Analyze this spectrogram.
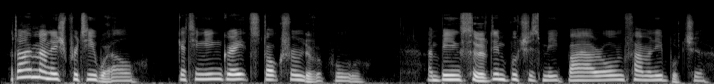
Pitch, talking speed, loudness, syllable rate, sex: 205 Hz, 185 wpm, -16 LUFS, 5.3 syllables/s, female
